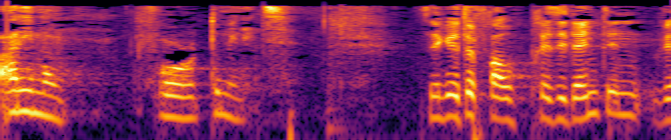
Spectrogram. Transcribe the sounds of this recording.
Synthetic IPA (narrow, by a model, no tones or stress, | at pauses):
aɾimũn | fɔɹt̪uminit̪s | z̥eːɐɡɛɐtəfʁ̥aʊpʁ̥ɛzidɛntɪnve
